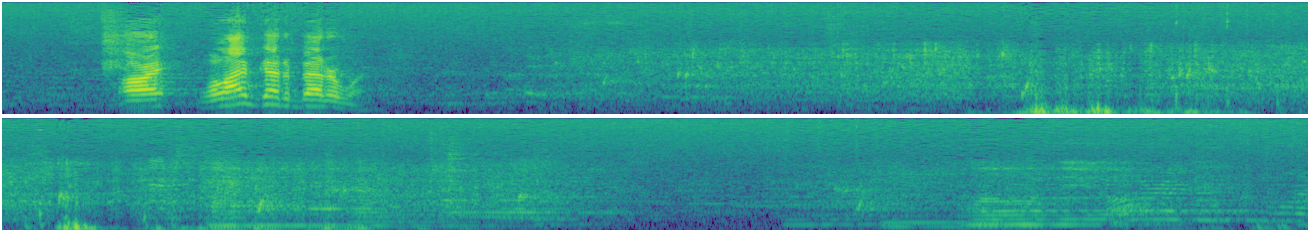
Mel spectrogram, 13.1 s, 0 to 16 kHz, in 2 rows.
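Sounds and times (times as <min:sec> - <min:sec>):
recorded rain hiss: 0:00.0 - 0:13.0.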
